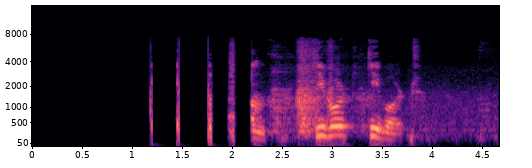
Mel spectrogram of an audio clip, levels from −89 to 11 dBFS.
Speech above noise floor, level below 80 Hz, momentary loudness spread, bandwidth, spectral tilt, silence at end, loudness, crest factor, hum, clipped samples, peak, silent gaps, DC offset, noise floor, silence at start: 36 dB; -58 dBFS; 19 LU; 7 kHz; -8 dB/octave; 0.85 s; -17 LUFS; 18 dB; none; under 0.1%; -2 dBFS; 1.34-1.43 s, 1.56-1.74 s, 1.91-1.95 s, 2.04-2.17 s; under 0.1%; -51 dBFS; 1.15 s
